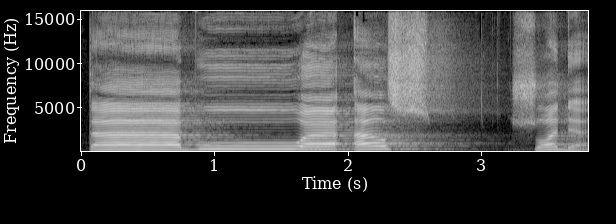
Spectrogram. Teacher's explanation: Nah, tapi punya ciri khas juga yang dinamakan dengan sifat sofir. Sofir itu artinya ada suara desisan seperti suara angsa untuk huruf sod ya.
